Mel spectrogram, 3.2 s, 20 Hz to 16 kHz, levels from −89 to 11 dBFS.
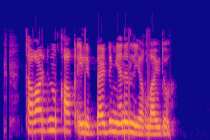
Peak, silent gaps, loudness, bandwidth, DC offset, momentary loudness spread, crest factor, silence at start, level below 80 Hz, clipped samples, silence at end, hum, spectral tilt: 0 dBFS; none; -13 LUFS; 7.4 kHz; under 0.1%; 8 LU; 14 dB; 0.4 s; -50 dBFS; under 0.1%; 0.55 s; none; -6 dB/octave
